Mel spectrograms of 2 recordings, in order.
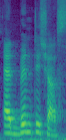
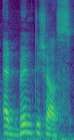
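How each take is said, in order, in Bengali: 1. শেষের অক্ষরগুলো 'sh' ধ্বনি দিয়ে বলা হয়। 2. শেষের অক্ষরগুলো 'sh' ধ্বনি দিয়ে বলা হয়।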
